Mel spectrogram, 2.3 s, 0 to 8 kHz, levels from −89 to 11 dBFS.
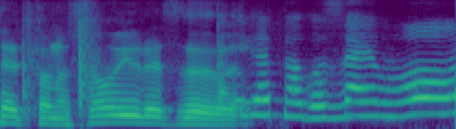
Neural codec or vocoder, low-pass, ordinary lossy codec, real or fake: codec, 16 kHz, 2 kbps, X-Codec, HuBERT features, trained on balanced general audio; none; none; fake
